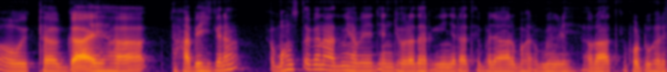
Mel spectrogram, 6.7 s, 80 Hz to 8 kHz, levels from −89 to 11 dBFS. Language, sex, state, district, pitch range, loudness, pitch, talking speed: Chhattisgarhi, male, Chhattisgarh, Rajnandgaon, 135-155 Hz, -20 LUFS, 145 Hz, 250 wpm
